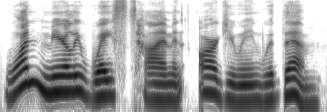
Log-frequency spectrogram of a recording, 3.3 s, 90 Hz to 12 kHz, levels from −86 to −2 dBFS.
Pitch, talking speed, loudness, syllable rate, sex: 185 Hz, 145 wpm, -17 LUFS, 4.3 syllables/s, female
